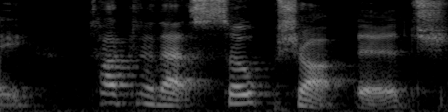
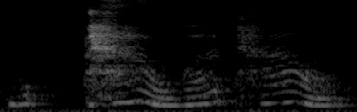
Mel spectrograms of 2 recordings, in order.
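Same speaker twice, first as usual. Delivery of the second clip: bewildered; 4 semitones higher, 14 dB quieter than usual. Retold or imitated. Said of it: "She's like".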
